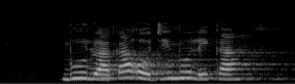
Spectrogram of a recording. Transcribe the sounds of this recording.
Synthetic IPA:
bulwakʼaɣʊdimʊlɪkʼa

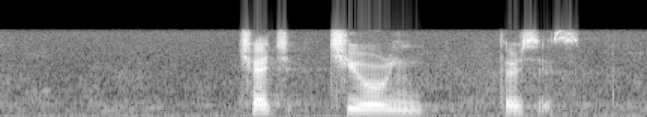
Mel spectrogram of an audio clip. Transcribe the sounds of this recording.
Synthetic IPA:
t͡ʃʰɛt͡ʃ | tʰuɹĩŋ | θʰɜsɛ̰s

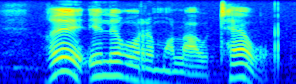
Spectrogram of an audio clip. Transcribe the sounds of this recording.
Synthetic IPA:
ɣɛʔɪlɪɣʊrɪmʊlaʊ̰tʰɛːɔ̰

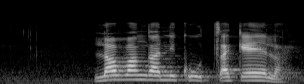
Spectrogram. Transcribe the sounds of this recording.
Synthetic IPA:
laβaŋɡanikut͡sakɛːla̰

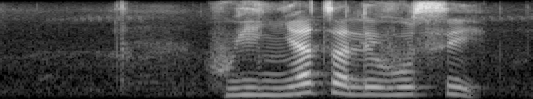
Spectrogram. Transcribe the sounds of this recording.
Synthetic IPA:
huiɲat͡sʼalɪhʊsɪ

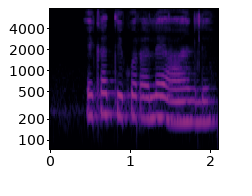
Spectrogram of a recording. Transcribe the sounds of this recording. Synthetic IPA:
ɛkatikɔralɛɦaːnd͡ɮʱi

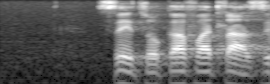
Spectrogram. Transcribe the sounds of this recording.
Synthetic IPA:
sɪt͡sʼɔkʼafat͡ɬʼasɪ

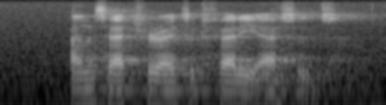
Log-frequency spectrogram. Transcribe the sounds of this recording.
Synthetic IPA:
ãnsæt͡ʃəɹeɪtədfæɾiʔæ̰sɪ̰dz̥

